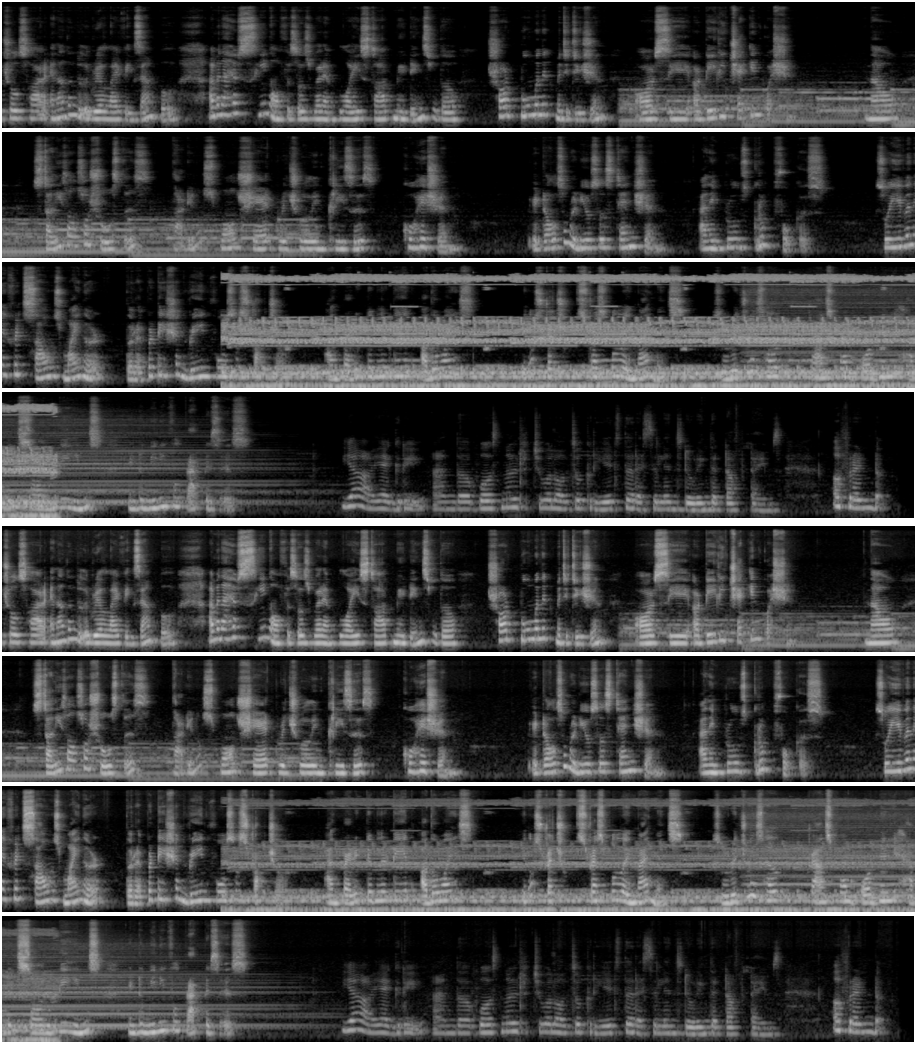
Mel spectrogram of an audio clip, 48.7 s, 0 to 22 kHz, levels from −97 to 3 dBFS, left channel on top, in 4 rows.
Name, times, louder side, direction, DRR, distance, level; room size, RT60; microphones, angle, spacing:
voice 1, 0.0-6.1 6.5-8.1 8.4-10.6 11.5-12.0 12.6-14.1 14.4-17.1 17.5-18.3 19.2-21.0 21.5-23.1 23.8-25.7 26.0-28.2 28.6-30.6 31.3-33.5 33.8-39.8, right 5 dB, 70° right, 0.4 m, -30 dB
sound 1, 8.2-16.4, left 2 dB, 25° left, 0.7 m, -45 dB
sound 2, 27.3-37.3, left 7 dB, 55° left, 0.3 m, -29 dB
Harmonica, 34.2-40.5, right 4 dB, 45° right, 1.1 m, -43 dB
voice 2, 41.1-46.9 47.6-48.2, equal, 5° right, 0.5 m, -41 dB
4.2 x 2.3 x 4.0 m
head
